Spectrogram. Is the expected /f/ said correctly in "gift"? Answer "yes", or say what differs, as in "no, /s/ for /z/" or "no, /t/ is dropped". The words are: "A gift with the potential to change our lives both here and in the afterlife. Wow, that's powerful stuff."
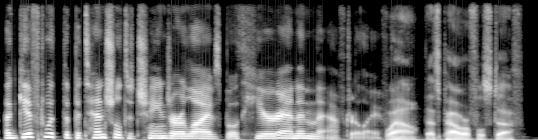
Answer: yes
